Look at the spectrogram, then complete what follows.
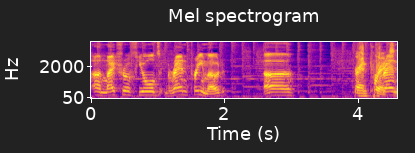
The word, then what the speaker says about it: Grand Prix: Grand Prix. It's pronounced Grand Prix.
